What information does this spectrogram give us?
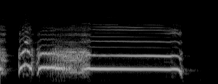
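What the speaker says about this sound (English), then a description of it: "It says here, chicken, single cock crow" A single rooster crow from a sound-effects archive recording, a loud, close cock-a-doodle-doo that opens with two short clipped notes and stretches into one long, steady sustained call before cutting off, with no other sound around it.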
